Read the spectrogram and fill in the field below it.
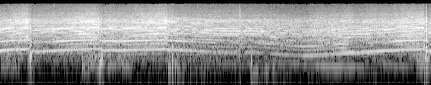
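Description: A motorcycle engine whines at high revs, its pitch dipping and rising through gear changes.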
